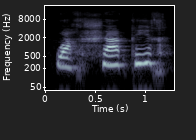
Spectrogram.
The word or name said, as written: wajxaqij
